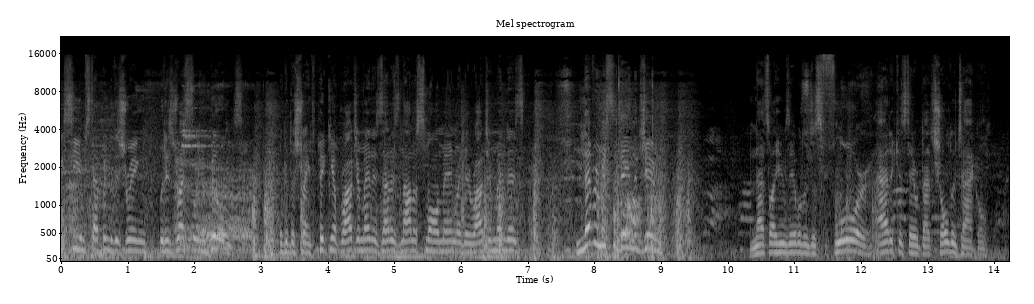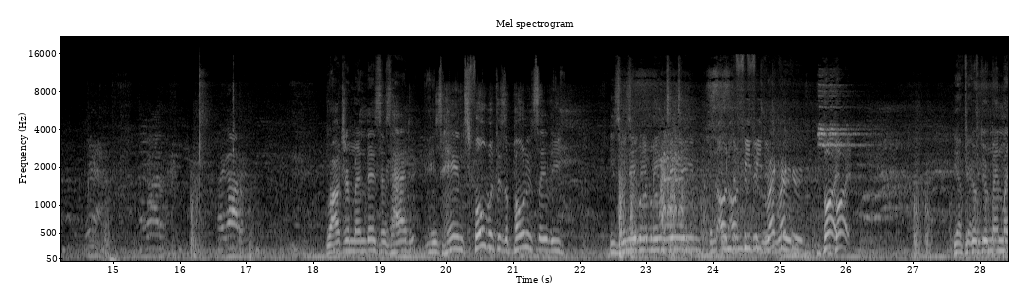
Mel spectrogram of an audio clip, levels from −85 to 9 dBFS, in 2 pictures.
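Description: From 5.39 to 6.29 s, and again from 19.40 to 22.33 s, there is a Bluetooth SBC bit pool drop. The treble dulls and gritty noise rises. This fits the bit pool falling from 28 to 12, near 96 kbps.

From 22.49 s to the end, the sound becomes a doubled audio track. A full-band copy trails by about 150 ms, roughly 5 dB quieter, starting abruptly. It is likely a second, slower capture path.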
